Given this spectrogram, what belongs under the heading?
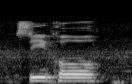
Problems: constant background noise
